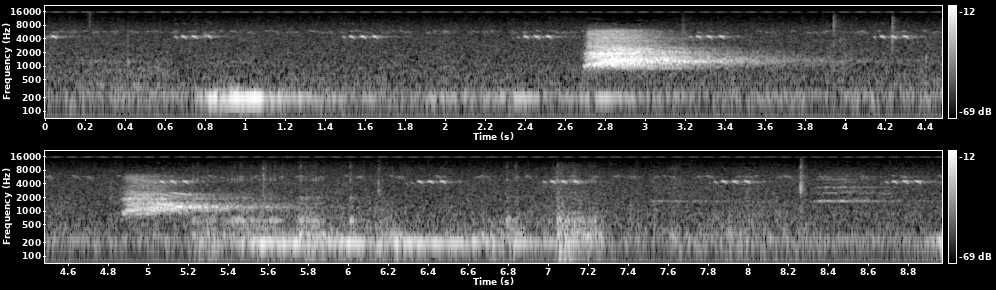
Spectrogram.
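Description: A red fox gives two harsh, raspy screeches, with steady insect chirps ticking underneath.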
